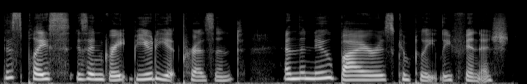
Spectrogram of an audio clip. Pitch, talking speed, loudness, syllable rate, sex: 225 Hz, 170 wpm, -18 LUFS, 5.1 syllables/s, female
